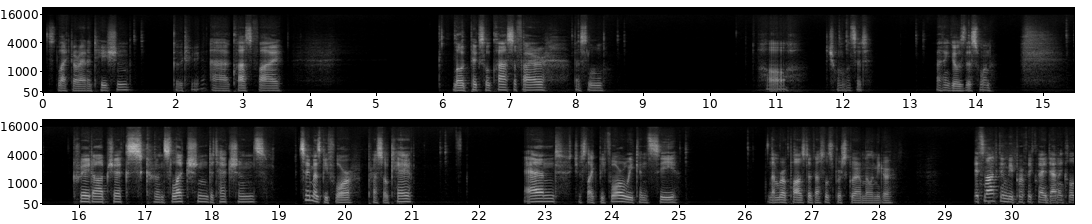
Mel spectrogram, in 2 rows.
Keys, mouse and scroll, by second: 0.0 click, 1.3 click, 1.3-3.0 scroll down 1, 3.0-6.2 scroll down 1, 21.9-23.8 scroll up 1, 23.8-25.2 scroll up 1, 24.9 click, 25.9 click, 26.5 click.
